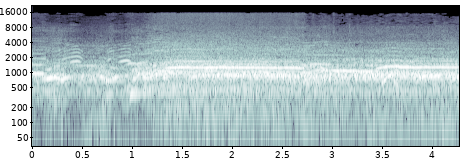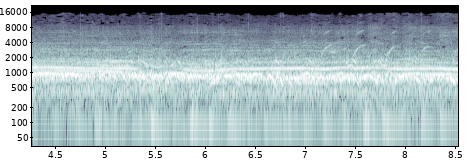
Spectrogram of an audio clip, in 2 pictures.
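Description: Football stadium crowd cheering and shouting, growing louder about a second in, with long held notes sounding over the roar.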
